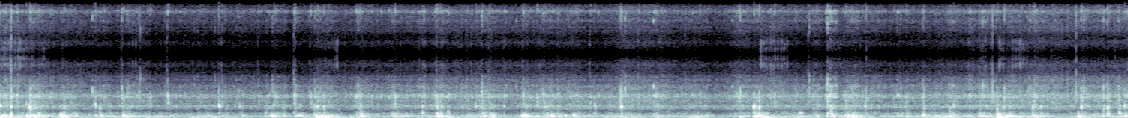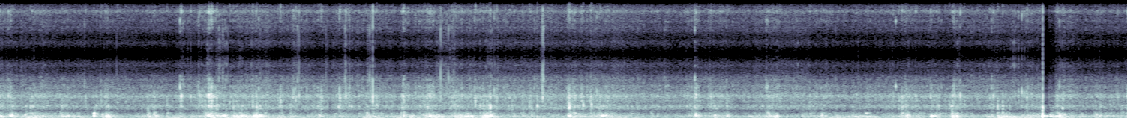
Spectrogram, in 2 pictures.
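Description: Musto Skiff hull planing through choppy water in gusty wind: water rushing and slapping against the bow with frequent uneven surges, mixed with wind buffeting the microphone.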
